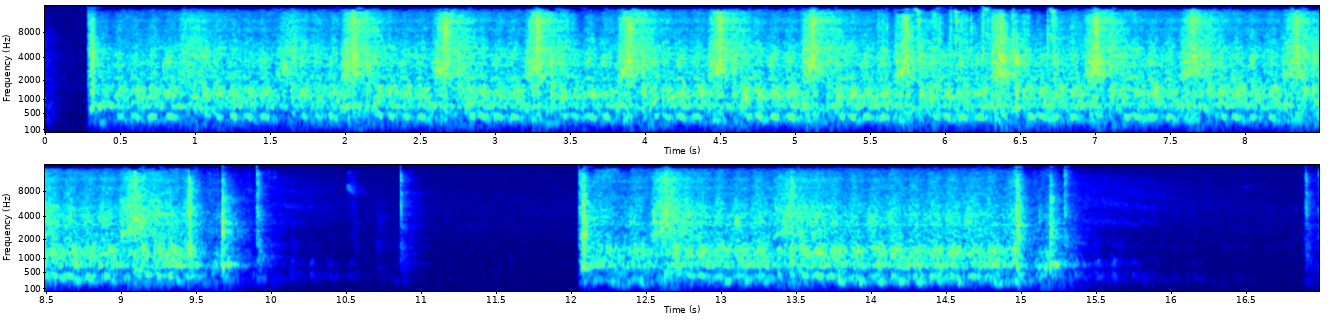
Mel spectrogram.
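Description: An Oldsmobile car engine cranking and catching, running with a rapid rhythmic ticking chatter for several seconds before cutting out, then restarting briefly and dying again, loud and close.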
